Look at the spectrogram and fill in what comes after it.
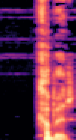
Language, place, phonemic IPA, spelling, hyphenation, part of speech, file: English, Queensland, /ˈkɐbəd/, cupboard, cup‧board, noun / verb, En-au-cupboard.ogg
- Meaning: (noun) 1. A board or table used to openly hold and display silver plate and other dishware; a sideboard; a buffet 2. Things displayed on a sideboard; dishware, particularly valuable plate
